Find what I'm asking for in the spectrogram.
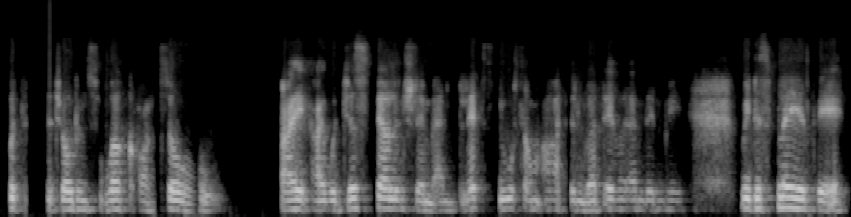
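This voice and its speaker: Heard on dull lo-fi audio, this deep-voiced woman is a teacher in her fifties from South Africa's Northern Cape whose first language is Afrikaans. As a guest in a casual interview, she frequently repeats words as she looks for the right phrasing.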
